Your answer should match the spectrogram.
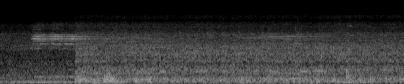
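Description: Belt conveyor carrying fly ash, running with a steady mechanical rumble and low hum. There is a brief high-pitched squeal about half a second in.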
